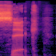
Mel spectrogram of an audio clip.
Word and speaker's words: Sikh: of sick Sikh population technical way to say it is sick but it sounds so sick to say sick that we we change it to seek I learned something I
